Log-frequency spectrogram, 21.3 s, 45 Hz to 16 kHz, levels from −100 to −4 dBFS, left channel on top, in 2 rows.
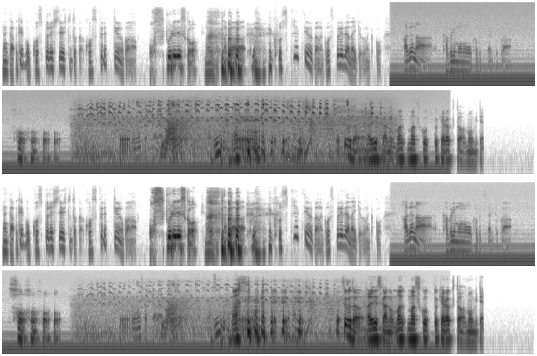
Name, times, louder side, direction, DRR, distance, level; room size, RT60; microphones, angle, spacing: voice 1, 0.0-2.7 4.1-10.2 13.2-16.7 17.4-17.6 17.9-18.5, right 1 dB, 20° right, 0.9 m, -41 dB
voice 2, 2.9-4.8 10.8-11.8 15.3-16.7 17.2-20.3, right 6 dB, 80° right, 0.4 m, -25 dB
sound 1, 7.7-19.6, left 1 dB, 45° left, 1.5 m, -41 dB
Bird, 12.0-18.7, left 9 dB, 75° left, 0.5 m, -29 dB
head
